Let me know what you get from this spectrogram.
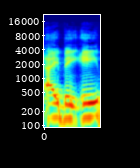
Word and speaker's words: Abe: Abe, A B E, pronounced Abe, was someone who was respected right across the world.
